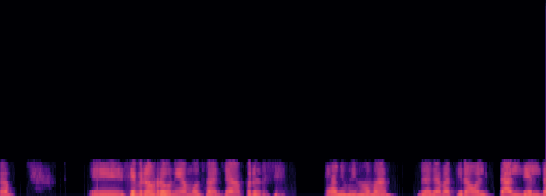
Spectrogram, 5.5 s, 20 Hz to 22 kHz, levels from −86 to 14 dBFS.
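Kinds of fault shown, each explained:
Packet loss with pitch repetition: around 0.98 s, a gap of about 20 ms, likely one lost packet, is filled by a repeated pitch period, giving a brief buzzy hold instead of a silent dropout.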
